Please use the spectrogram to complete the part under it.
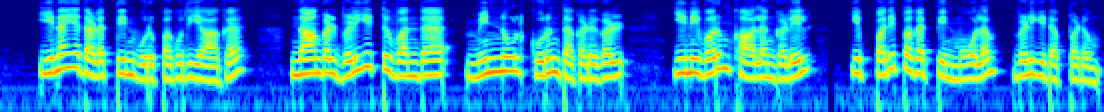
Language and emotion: Tamil, neutral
